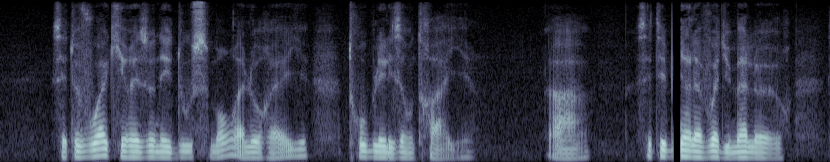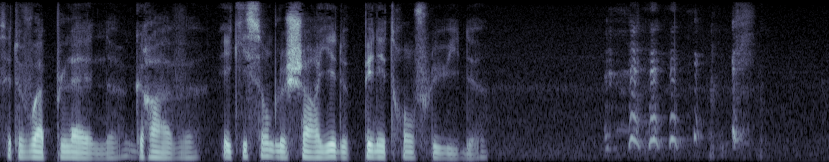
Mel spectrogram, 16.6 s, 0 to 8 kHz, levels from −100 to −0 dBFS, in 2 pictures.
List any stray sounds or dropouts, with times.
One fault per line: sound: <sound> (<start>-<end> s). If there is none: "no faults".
sound: dropout (6.7-6.8 s)
sound: laugh (14.3-15.9 s)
